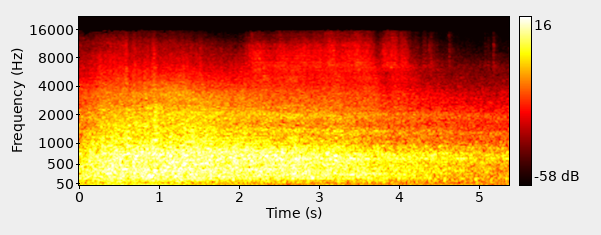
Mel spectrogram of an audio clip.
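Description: A steam locomotive and its carriage running through at speed, the wheels rumbling on the rails, loudest about a second in and then fading as the train draws away.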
